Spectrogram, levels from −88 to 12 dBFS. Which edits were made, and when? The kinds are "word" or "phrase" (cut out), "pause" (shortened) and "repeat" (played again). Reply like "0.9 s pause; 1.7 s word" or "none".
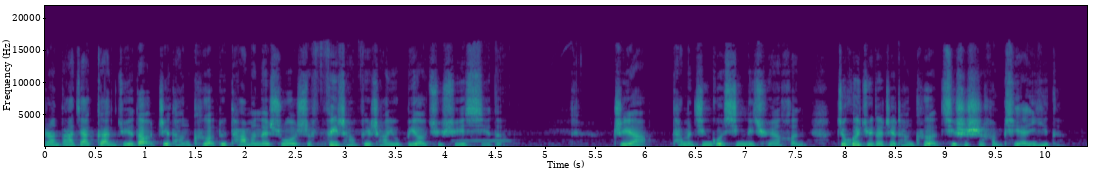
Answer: none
